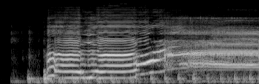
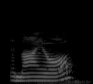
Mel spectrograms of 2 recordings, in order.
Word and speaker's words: Enaya: Alright, Carl, so how do you say your name properly for this? Enaya. Enaya, sorry.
